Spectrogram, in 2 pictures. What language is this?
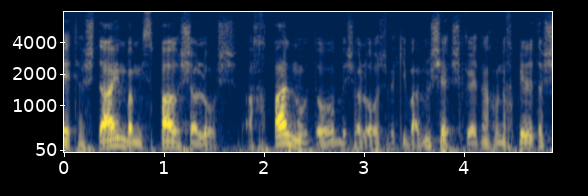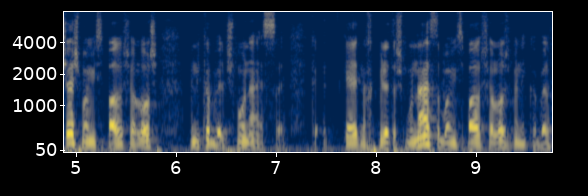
Hebrew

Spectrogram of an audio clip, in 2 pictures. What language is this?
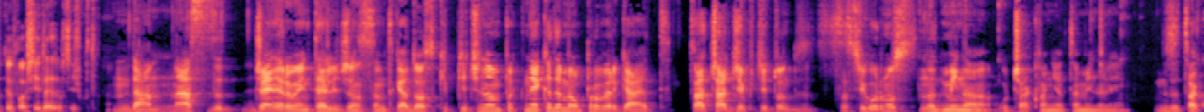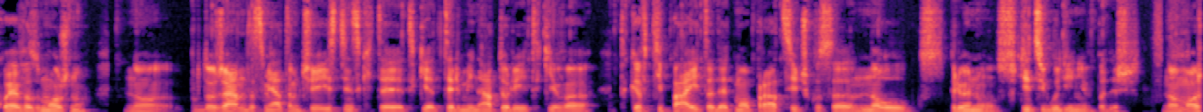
Bulgarian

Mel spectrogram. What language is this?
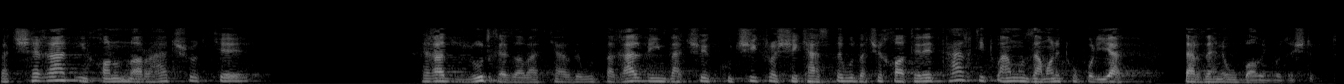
Persian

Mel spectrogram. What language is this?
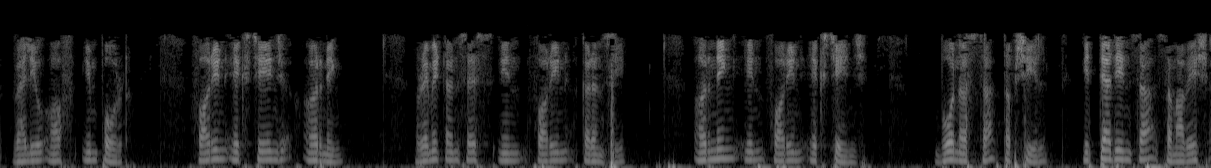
Marathi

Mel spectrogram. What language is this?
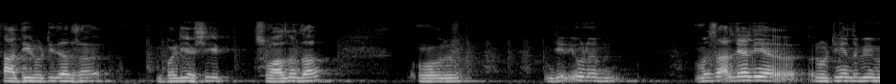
Dogri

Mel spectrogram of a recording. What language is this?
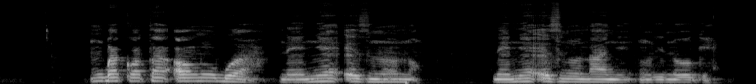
Igbo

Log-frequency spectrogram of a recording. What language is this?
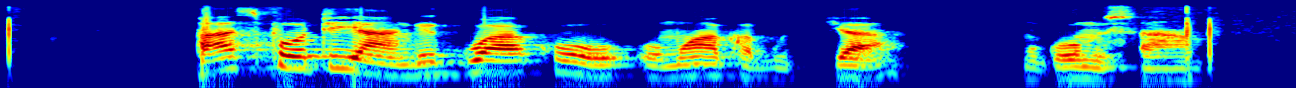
Ganda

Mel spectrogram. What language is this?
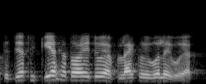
Assamese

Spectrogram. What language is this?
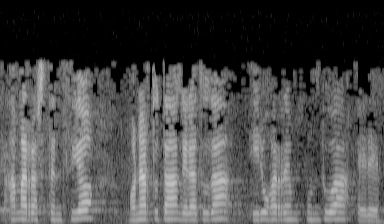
Basque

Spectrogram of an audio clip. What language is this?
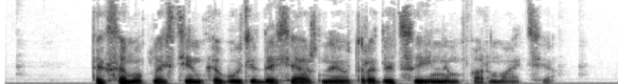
Belarusian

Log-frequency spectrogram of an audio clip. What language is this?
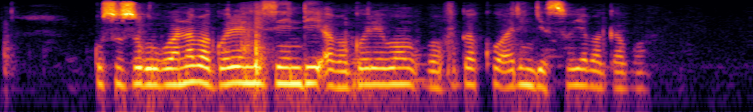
Kinyarwanda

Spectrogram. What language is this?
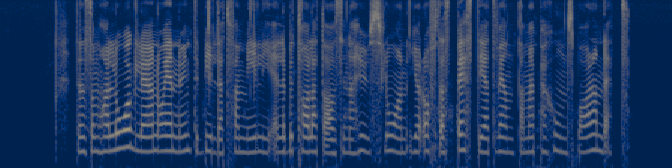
Swedish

